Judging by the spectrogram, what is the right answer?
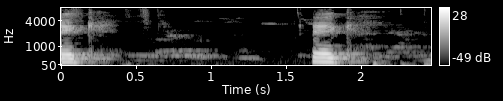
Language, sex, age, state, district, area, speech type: Assamese, female, 45-60, Assam, Sivasagar, rural, read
